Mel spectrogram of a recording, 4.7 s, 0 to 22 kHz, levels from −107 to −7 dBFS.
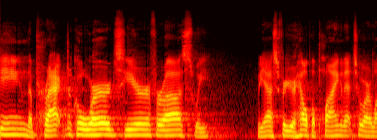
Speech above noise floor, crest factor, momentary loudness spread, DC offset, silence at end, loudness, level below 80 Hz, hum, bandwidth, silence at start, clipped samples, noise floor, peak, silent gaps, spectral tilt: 33 dB; 16 dB; 10 LU; under 0.1%; 0 s; -36 LUFS; -76 dBFS; none; 12 kHz; 0 s; under 0.1%; -68 dBFS; -20 dBFS; none; -7 dB/octave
